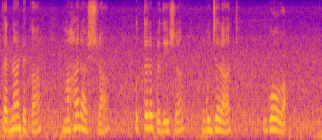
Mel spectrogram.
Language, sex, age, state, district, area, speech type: Kannada, female, 18-30, Karnataka, Udupi, rural, spontaneous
